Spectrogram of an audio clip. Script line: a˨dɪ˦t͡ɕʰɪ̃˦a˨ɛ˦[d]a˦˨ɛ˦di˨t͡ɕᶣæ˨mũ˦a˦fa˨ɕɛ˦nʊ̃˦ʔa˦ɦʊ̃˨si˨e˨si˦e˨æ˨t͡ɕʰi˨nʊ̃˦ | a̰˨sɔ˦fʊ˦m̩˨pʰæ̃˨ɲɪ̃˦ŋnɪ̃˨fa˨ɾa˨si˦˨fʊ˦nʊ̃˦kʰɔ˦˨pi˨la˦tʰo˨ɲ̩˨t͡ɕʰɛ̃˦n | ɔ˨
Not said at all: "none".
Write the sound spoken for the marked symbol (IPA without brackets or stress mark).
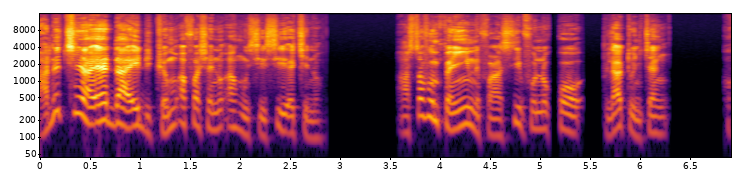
d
